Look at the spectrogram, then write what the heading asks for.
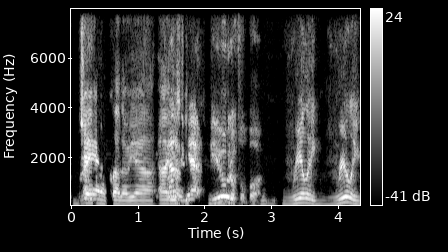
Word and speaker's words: Anacleto: Yeah, Brian Haverland and Jay Leto, or how do you say his last name? Jay Anacleto, yeah.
